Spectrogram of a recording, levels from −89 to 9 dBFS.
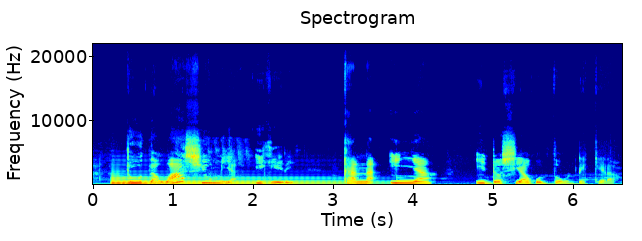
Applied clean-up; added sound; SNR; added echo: none; Keyboard (musical); 5 dB; none.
